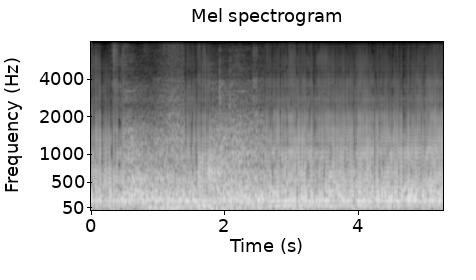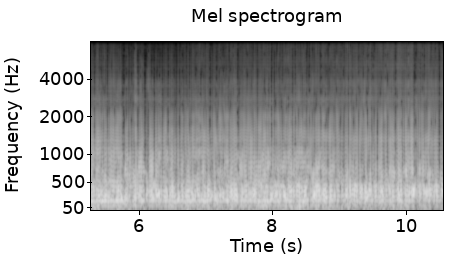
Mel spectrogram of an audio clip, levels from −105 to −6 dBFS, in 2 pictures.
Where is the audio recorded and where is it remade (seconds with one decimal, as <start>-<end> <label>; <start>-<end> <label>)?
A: 0.0-0.5 remade; 0.5-1.4 recorded; 1.4-1.8 remade; 1.8-2.6 recorded; 2.6-10.6 remade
